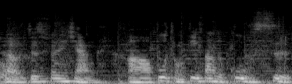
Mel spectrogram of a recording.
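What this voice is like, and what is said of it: Hong Kong accented Mandarin. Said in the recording (Chinese): “听你的口音不是台湾人... 我是香港人”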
